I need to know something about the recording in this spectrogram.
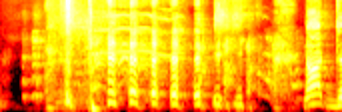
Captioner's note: both laughing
